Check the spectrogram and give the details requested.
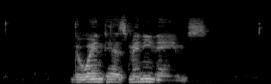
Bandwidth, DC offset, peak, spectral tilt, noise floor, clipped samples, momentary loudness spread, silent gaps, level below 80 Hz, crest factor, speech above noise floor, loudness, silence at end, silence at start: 11 kHz; under 0.1%; -10 dBFS; -4.5 dB/octave; -72 dBFS; under 0.1%; 11 LU; none; -70 dBFS; 20 dB; 44 dB; -29 LUFS; 0.65 s; 0.7 s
